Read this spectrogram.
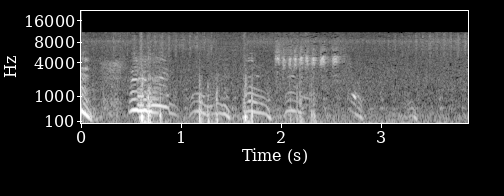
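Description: A dog barks several times close by.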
